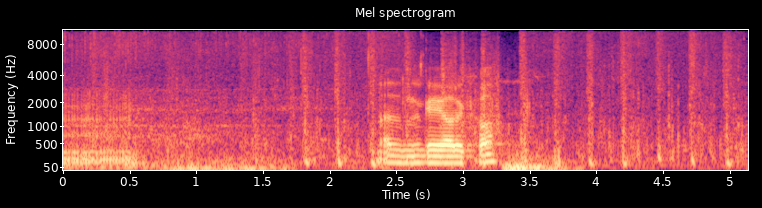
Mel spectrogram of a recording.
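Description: Horse hooves clip-clop at a steady walking pace in Ghost of Tsushima, moderately close, while someone talks over much of it.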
